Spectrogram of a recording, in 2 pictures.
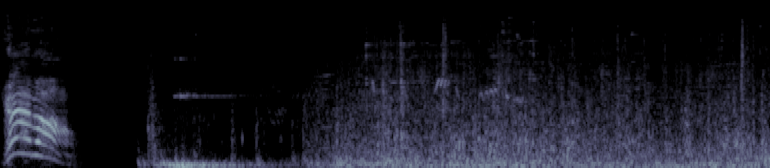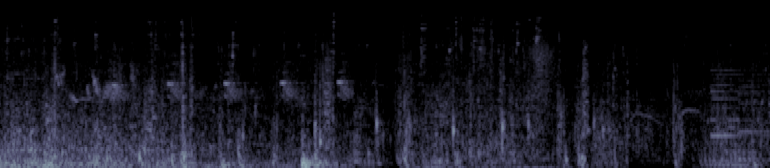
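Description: A horse's hooves clop on wooden planks.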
